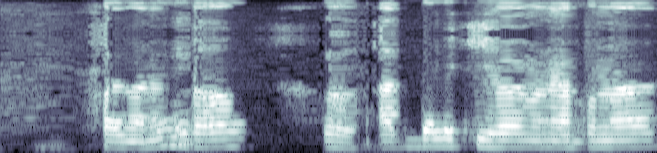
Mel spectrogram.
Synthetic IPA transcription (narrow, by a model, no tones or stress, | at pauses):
hɔjmaned̪ʱɔɾɔ | ad̪balikiɦɔjmaneapunaɾ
